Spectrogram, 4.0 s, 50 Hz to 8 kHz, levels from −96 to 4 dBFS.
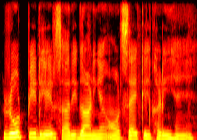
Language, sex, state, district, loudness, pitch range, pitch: Hindi, female, Uttar Pradesh, Lucknow, -18 LUFS, 190-210 Hz, 195 Hz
